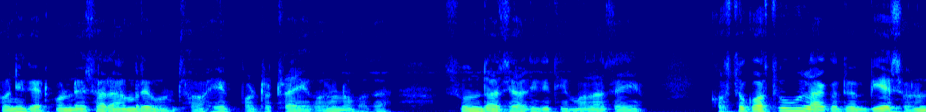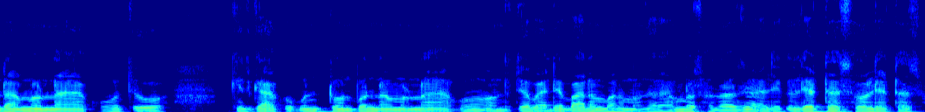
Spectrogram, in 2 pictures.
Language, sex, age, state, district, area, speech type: Nepali, male, 60+, West Bengal, Kalimpong, rural, spontaneous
